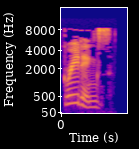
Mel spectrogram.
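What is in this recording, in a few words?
"greetings", British English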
